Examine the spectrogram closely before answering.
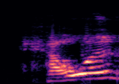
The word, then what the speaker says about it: Helene: Is it Helen or Helene, or something else? Helene. And I'm just Helene.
